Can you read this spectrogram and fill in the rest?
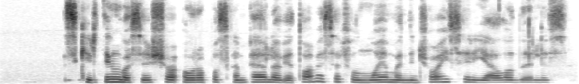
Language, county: Lithuanian, Vilnius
